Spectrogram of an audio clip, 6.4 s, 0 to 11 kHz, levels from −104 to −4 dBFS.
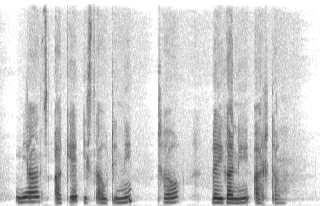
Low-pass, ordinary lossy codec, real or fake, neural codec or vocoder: none; none; real; none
